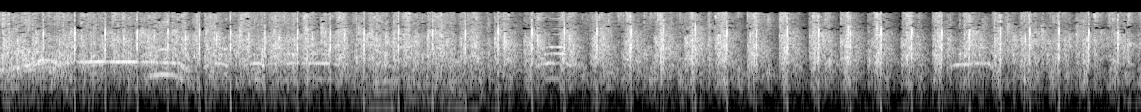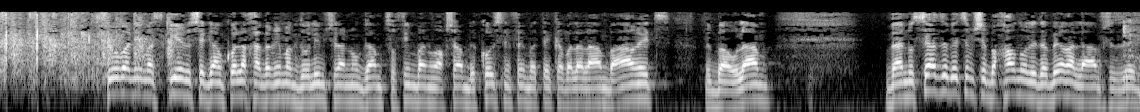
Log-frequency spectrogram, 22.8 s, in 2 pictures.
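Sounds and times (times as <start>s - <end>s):
studio audience clapping: 0.0s - 13.5s
speech: 12.9s - 19.4s, 20.3s - 22.7s.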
